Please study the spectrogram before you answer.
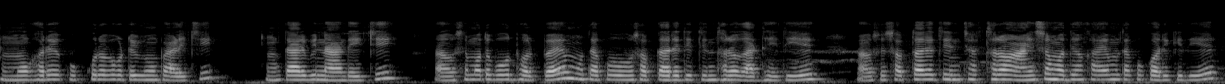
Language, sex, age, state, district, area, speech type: Odia, female, 30-45, Odisha, Cuttack, urban, spontaneous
